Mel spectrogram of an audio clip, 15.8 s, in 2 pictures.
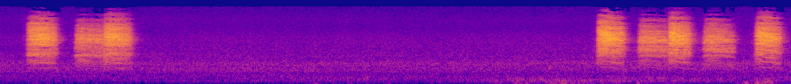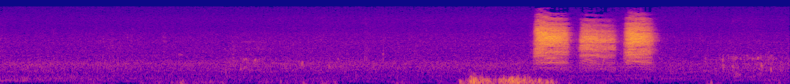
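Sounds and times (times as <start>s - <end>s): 
Eurasian jay Garrulus glandarius calling in a garden: 0.3s - 1.4s, 6.0s - 7.9s, 13.3s - 14.6s.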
